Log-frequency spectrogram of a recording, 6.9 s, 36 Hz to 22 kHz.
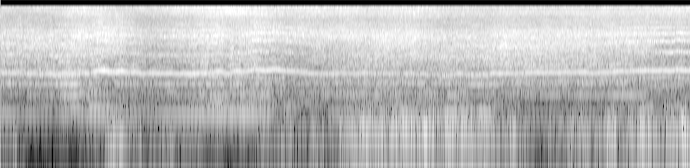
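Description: YU XIANG F11-S RC Apache helicopter in flight, its electric motor and rotors giving a steady high-pitched whine that wavers slightly and rises a little near the end.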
